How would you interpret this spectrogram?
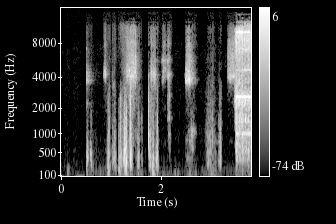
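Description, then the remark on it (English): A loud, bright telephone ring from an incoming caller bursts in at the very end, following a series of short, choppy, chattering sounds that could be muffled or garbled voices. “Oh, look, another caller. Oh, let me answer that.”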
